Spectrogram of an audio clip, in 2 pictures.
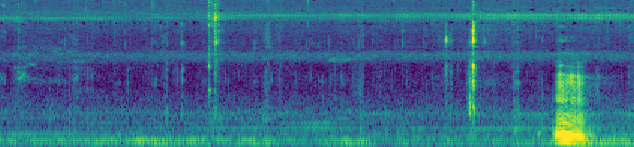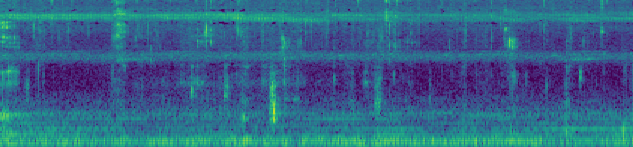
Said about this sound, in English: Wow, pardon the chewing. This is very good. It definitely could use a little bit more seasoning. I think that the base of the rice and the quinoa was a little overpowering.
